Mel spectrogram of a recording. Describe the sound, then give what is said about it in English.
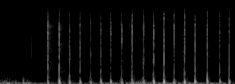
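A drum roll sound effect: a quick, steady run of sharp, loud drum hits, about ten per second, starting after a brief quiet moment and playing alone without any voices. “Did you hear the drum roll in episode one of our podcast?”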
